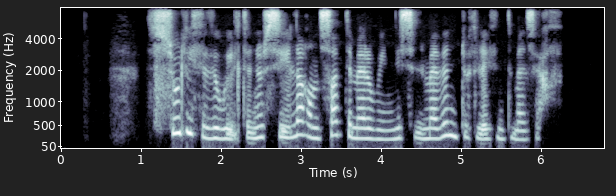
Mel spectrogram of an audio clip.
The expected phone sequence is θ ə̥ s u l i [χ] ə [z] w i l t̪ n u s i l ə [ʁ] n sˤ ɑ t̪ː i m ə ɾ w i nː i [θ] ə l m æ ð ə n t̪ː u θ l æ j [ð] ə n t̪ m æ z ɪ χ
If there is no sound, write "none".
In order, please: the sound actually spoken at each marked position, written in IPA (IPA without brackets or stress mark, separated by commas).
θ, ð, ʁ, s, θ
